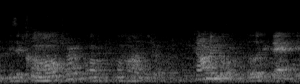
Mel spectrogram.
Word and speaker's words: Commodore: Commodore. Look at that. It's spelled differently on my thing.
